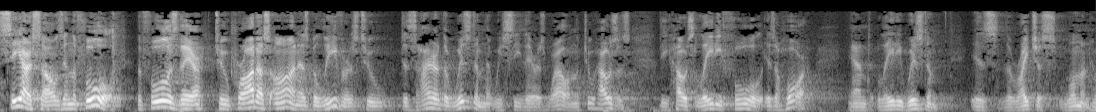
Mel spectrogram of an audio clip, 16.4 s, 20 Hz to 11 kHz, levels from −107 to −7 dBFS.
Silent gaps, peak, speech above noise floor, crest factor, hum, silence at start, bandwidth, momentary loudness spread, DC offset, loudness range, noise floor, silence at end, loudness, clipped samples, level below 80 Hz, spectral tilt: none; -2 dBFS; 29 dB; 22 dB; none; 0 s; 8 kHz; 18 LU; under 0.1%; 11 LU; -52 dBFS; 0 s; -23 LUFS; under 0.1%; -58 dBFS; -4 dB/octave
